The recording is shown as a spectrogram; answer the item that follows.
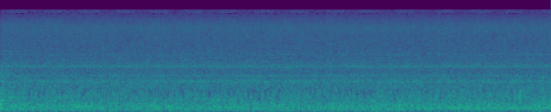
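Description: Steady low hiss of room tone with a faint hum underneath; the hand work on the wires makes no distinct sound.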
